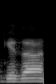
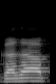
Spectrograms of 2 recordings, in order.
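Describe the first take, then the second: First: The first syllable has an 'i' vowel. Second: The first syllable has an 'a' vowel. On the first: The speaker calls it wrong. "गिज़ा फ़ारसी में दुरुस्त तलफ़्फ़ुज़ नहीं है" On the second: The speaker calls it right. "इसको गज़ा पढ़ना है"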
